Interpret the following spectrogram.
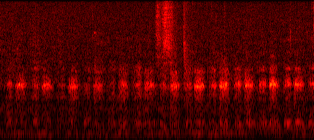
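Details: Red-coated Siberian husky puppies give a steady run of high, thin whimpering squeaks, about two or three each second, evenly spaced, with a brief scratchy rustle partway through.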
